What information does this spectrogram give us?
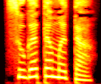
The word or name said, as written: ಶಾಕ್ತಮತ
